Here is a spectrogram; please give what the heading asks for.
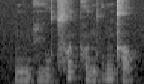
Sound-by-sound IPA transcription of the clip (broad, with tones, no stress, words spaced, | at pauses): n̪ɪ˨˩ŋhiː˨˩wt͡sʰɵ˥t̚ hɵ˨nkʷɪ˥ŋkʰɐ˧p̚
